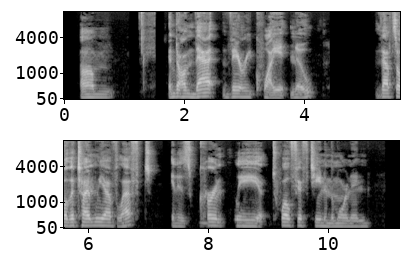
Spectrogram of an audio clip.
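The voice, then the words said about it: Worn-out, strained voice. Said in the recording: “my voice is dead”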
